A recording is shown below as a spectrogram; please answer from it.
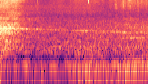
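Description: Road traffic passes outside, a steady low rumble of car engines with a faint rise as a vehicle accelerates, heard alone at moderate distance.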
